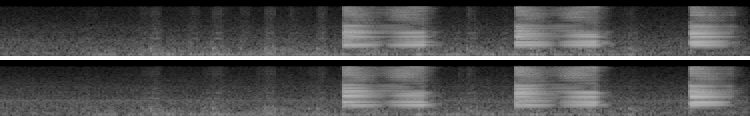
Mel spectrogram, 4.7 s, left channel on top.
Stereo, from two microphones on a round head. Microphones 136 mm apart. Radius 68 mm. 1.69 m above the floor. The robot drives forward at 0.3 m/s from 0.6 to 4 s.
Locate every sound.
2.1 s an alarm: 45° right (ahead or behind), 2 m; by 4.6 s 55° right (ahead or behind), 1.7 m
